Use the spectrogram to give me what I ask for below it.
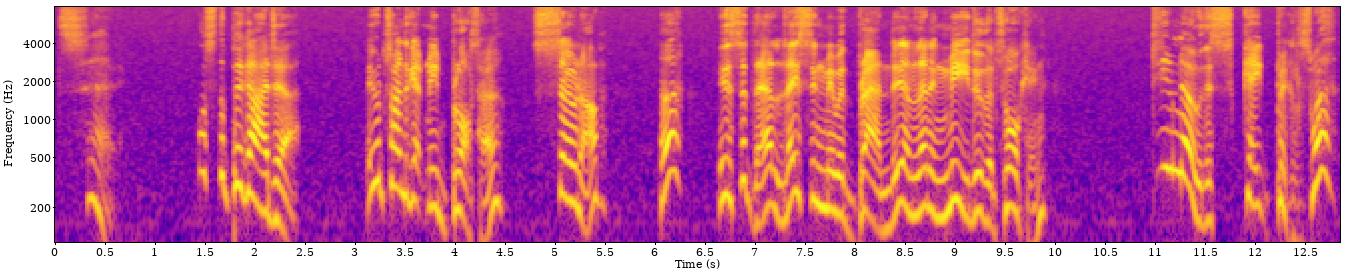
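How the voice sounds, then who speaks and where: Tipsy boastful traitor, slurred, suspicious, hugely varied pitch, dry studio sound, audio drama. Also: male voice, huge pitch swings, a little slow, a little mellow, no echo, exaggerated voice. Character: drunken, boastful, suspicious male wartime traitor.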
